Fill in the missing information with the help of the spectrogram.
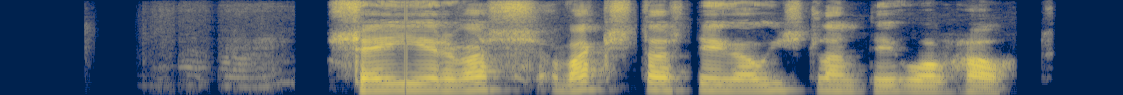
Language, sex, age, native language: Icelandic, male, 50-59, Icelandic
